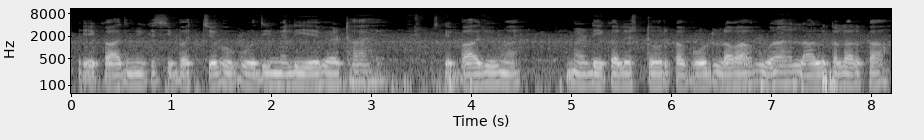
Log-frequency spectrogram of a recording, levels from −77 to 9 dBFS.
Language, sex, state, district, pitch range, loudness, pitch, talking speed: Hindi, male, Uttar Pradesh, Budaun, 100-110 Hz, -16 LUFS, 100 Hz, 170 wpm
